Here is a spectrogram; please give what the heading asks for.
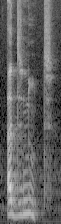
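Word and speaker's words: אֲדֹנָי: Il n'est pas lu avec les voyelles et la prononciation phonétique de ce qui figure au-dessus ou en dessous des lettres Yud Kevavke. Mais on va dire Adnut, c'est-à-dire A et après Do et après Nai, au lieu de dire Yud Kevavke tel qu'il est écrit.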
